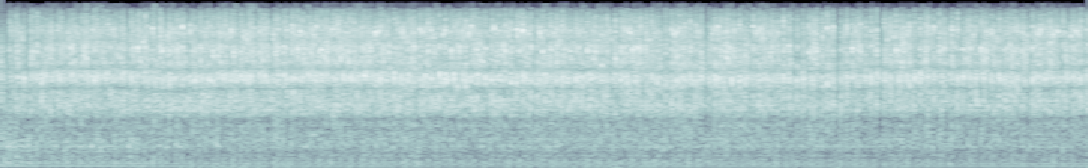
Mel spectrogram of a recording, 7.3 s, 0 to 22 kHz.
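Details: Built C7 Corvette Z06 V8 with a big cam and low- and high-pressure fuel pumps, at about 70°F, started and idling, head-cam recording: loud, steady idle with an uneven, choppy low lope; the engine sounds healthy.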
